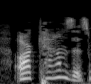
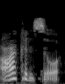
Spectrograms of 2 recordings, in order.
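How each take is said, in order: First: It is said as spelled, ending like 'Kansas'. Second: It ends with a 'saw' sound, no final s. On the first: "Why don't you pronounce it like that?" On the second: "But it's Arkansas"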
